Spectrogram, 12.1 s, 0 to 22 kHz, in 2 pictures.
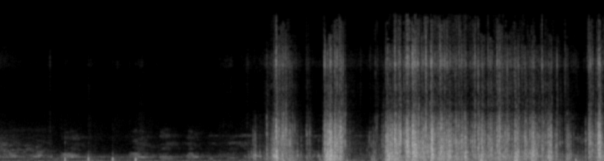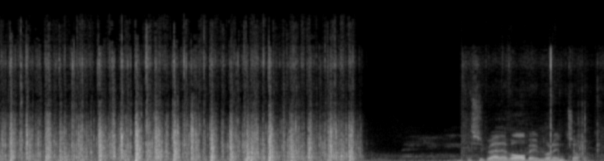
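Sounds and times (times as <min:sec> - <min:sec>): twigs crackling and snapping: 0:02.5 - 0:09.7.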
